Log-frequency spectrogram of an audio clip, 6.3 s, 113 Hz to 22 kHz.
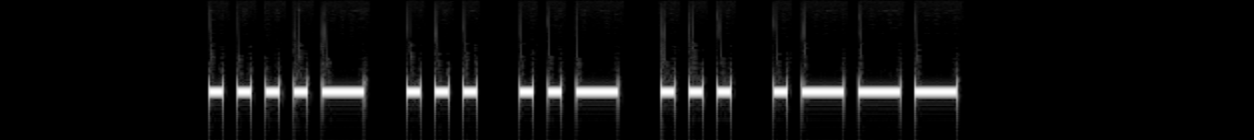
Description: Morse code, heard as a keyed tone, about 17 wpm, 700 Hz. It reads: 4SUSJ
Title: Five Challenging Letter-Number Combinations 17wpm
